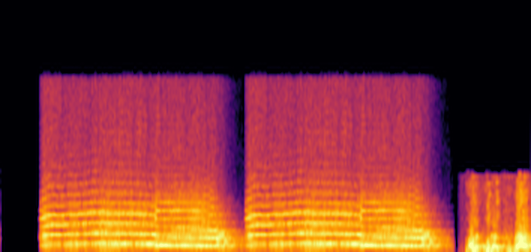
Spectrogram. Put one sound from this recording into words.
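An elephant trumpets loudly.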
